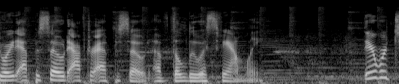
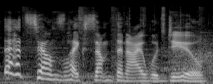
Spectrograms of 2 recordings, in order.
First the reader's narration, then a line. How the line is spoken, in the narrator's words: laughed Levi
